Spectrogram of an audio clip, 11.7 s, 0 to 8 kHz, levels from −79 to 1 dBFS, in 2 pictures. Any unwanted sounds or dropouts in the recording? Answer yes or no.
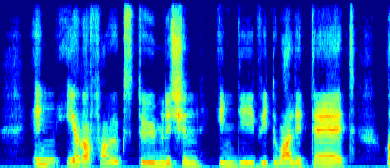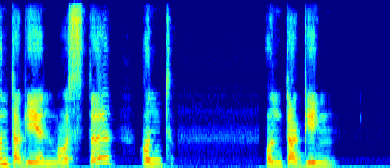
no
